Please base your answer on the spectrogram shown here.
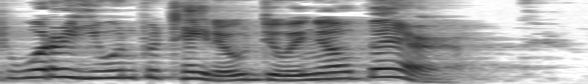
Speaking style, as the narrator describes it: exclaimed

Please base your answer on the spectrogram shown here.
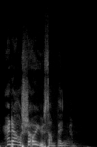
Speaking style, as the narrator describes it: crow whispered in his ear

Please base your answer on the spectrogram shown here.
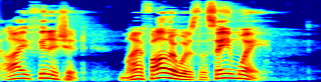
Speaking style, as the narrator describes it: said the dentist firmly

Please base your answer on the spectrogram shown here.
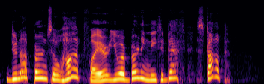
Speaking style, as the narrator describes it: Little Half-Chick cried out

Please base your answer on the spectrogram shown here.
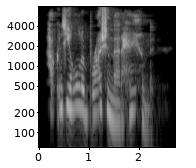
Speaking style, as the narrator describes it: People cooed

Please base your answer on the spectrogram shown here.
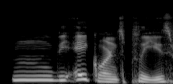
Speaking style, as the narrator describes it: replied Ichiro

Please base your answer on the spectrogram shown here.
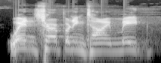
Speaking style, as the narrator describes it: cried the goblin

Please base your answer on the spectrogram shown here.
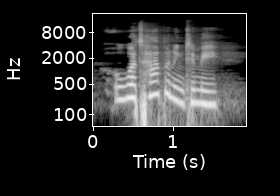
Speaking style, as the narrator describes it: she cried, as suddenly she felt very weak and tired

